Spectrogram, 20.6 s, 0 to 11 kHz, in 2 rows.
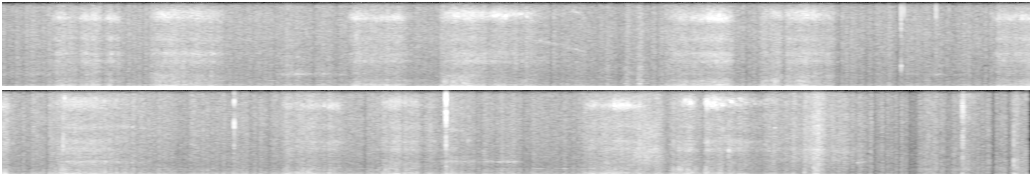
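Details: Snoring said to resemble the father's: rough, low rumbling snores about 20 times a minute, somewhat irregular, under a steady low hum.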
